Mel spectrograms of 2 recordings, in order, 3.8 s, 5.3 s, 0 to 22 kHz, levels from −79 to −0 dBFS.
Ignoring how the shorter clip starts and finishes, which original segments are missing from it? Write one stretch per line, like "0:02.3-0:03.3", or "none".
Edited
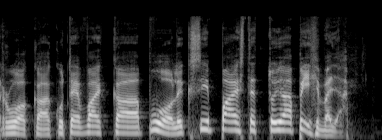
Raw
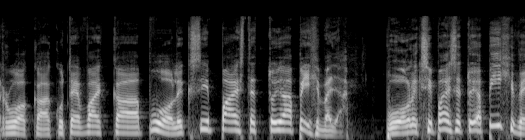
none

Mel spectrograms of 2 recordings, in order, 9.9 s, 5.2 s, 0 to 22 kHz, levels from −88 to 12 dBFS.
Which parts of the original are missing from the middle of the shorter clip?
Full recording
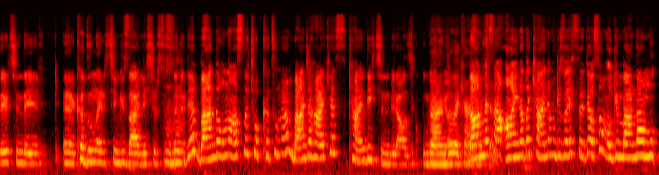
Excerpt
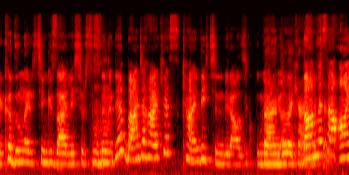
0:03.0-0:04.4

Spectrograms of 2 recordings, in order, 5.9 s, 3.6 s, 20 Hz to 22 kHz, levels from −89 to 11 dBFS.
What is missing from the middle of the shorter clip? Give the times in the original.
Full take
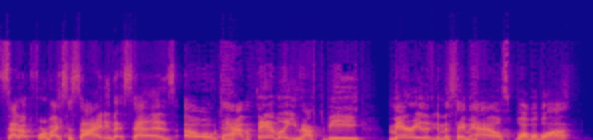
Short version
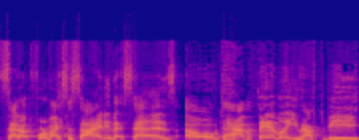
none

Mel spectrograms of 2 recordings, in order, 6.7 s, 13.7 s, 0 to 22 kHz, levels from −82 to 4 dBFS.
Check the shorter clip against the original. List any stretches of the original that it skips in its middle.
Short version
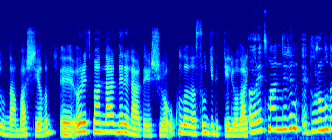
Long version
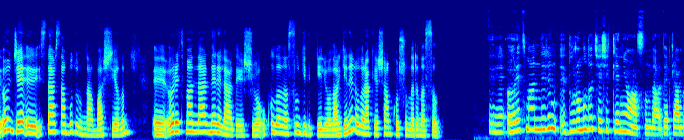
0:02.7-0:03.0
0:06.8-0:10.1

